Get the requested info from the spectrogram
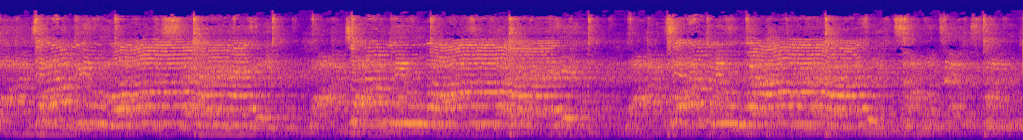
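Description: A young girl singing a pop song into a handheld microphone over instrumental accompaniment, in long held melodic phrases.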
